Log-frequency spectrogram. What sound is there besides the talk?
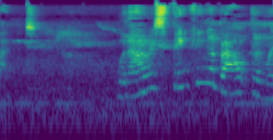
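birds chirping outdoors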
